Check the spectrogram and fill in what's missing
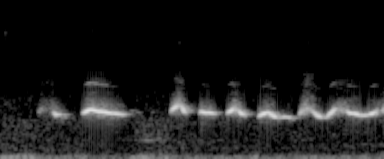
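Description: A person whistles a simple tune alone, clear and close, a long held note followed by a run of short rising and falling phrases with brief gaps.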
